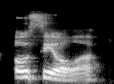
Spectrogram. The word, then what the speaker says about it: Osceola: again because apparently I really messed up again Osceola okay Osceola but I think the way you pronounce it people do that all the time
